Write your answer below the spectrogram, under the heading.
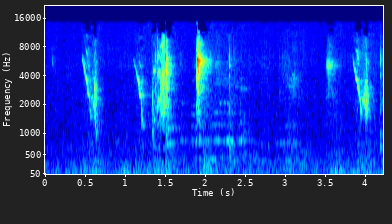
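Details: Budgerigars playing: loud, harsh descending chirps and squawks in quick bursts, about five calls in four seconds, clean background.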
